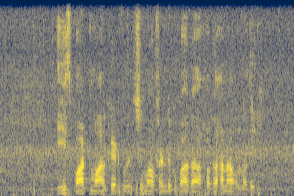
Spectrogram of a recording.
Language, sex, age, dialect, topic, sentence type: Telugu, male, 41-45, Telangana, banking, statement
